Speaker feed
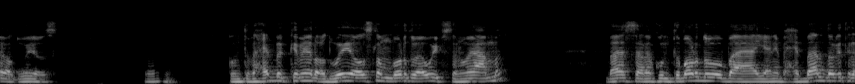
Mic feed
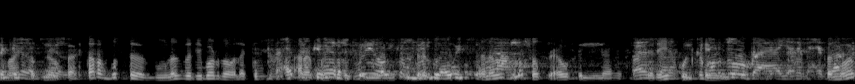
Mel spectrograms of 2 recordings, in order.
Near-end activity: present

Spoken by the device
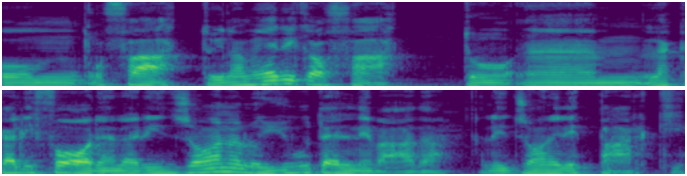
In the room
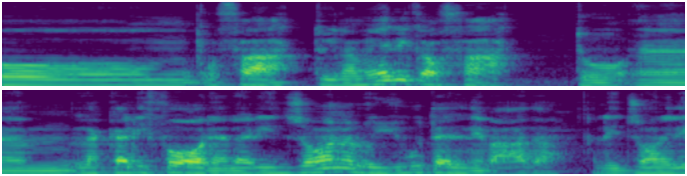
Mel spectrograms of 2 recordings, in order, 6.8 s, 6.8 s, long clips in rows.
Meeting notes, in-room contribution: none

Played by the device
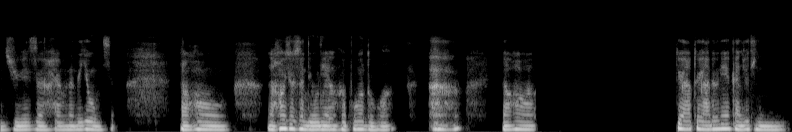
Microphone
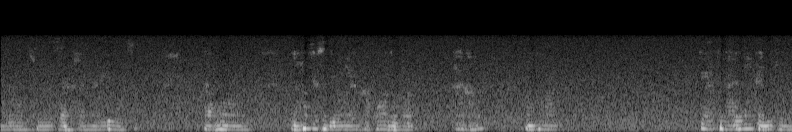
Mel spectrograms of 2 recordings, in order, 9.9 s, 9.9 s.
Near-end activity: none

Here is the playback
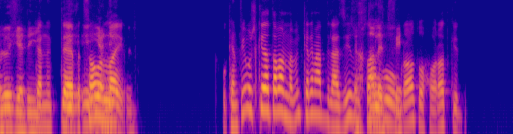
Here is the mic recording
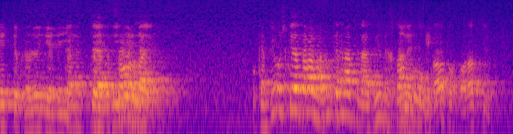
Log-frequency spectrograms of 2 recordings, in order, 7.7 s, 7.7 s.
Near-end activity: none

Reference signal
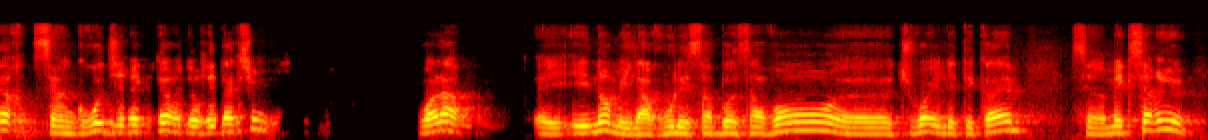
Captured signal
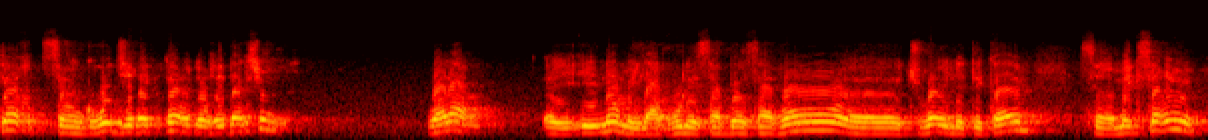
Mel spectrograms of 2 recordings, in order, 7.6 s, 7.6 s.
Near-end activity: none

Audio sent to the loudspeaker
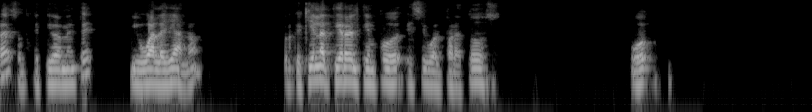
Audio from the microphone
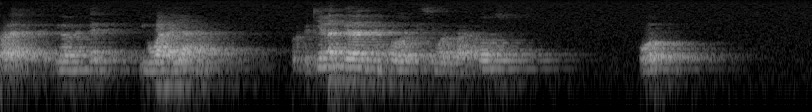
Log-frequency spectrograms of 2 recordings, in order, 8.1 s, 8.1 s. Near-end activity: none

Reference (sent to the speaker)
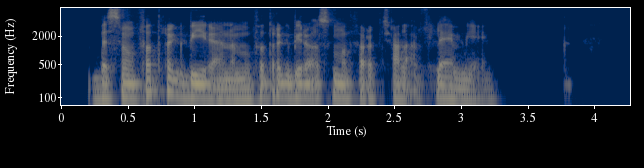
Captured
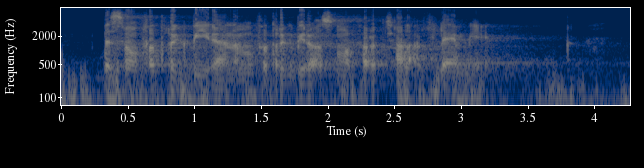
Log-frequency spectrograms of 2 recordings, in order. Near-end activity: none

